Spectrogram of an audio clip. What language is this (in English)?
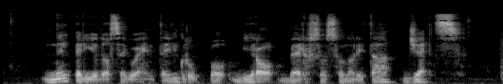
Italian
